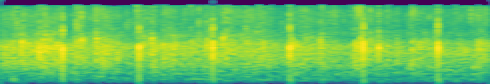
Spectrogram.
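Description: Steady applause from a group, a dense wash of clapping with a few sharper individual claps standing out at irregular moments, fairly loud and with no voices on top.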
